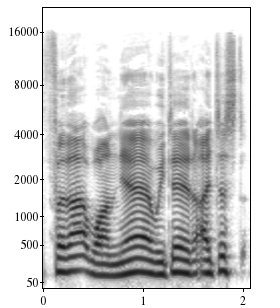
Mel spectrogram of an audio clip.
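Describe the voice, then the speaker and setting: A man's voice: a little high, fairly even intonation, measured pace, fairly bright tone, clean tone, no room sound, studio quality. A man hosting a podcast, chatting in an easygoing, reassuring way with a guest. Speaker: podcast host. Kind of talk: casual podcast chat.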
